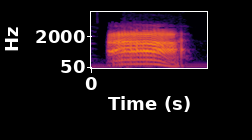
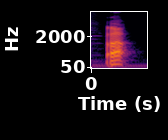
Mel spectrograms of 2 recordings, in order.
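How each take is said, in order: First: It is said at normal speed. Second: It is said very quickly.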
